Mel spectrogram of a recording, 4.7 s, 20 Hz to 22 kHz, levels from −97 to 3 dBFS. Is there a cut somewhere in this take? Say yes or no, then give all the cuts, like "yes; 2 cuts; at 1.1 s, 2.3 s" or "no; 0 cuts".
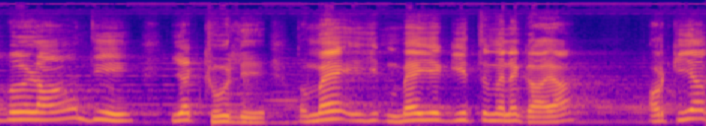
no; 0 cuts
